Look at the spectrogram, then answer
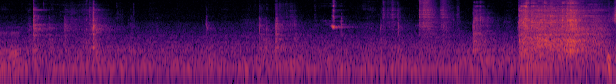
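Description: A tack-welded stainless steel workpiece is clamped into a welding jig for overhead-position welding, making scattered metallic clicks, taps and clanks with a longer rattling scrape near the end, all at close range.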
